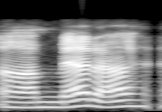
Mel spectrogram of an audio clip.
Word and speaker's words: Meta: dead to be precise meta is pronounced like the feminine form of the hebrew word a number of people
